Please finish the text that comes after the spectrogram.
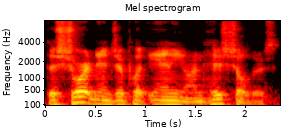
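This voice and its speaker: A man with a fairly low voice reads a children's adventure book aloud. He tells it expressively and acts out the characters' lines as he goes. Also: expressive, normal speed, slightly rough. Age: adult. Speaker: teacher reading aloud.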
